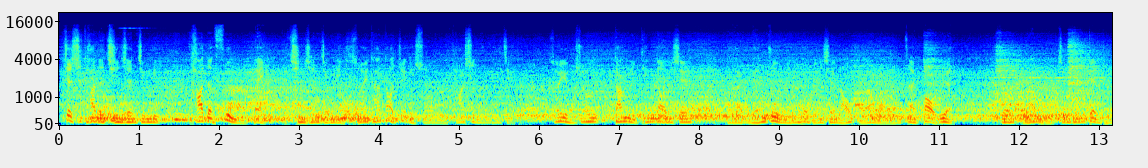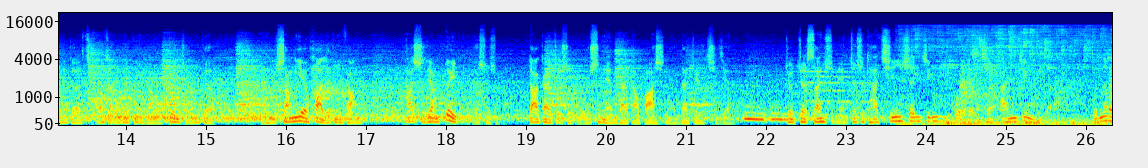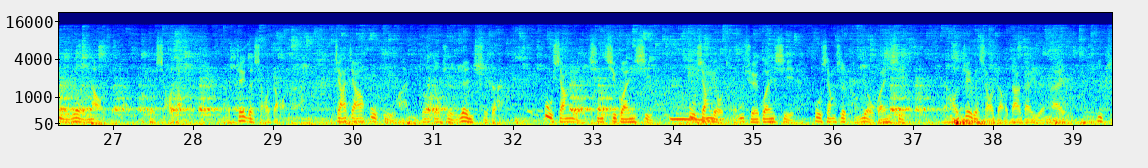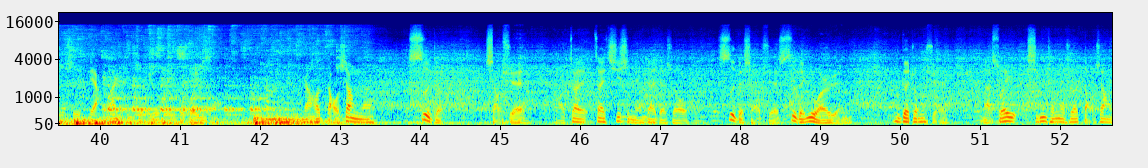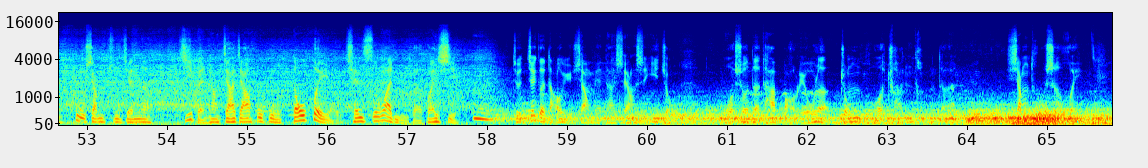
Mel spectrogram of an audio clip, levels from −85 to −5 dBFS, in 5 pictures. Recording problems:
rain or running water; very loud; throughout; as loud as the speech
voice in the background; faint; throughout; 20 dB below the speech

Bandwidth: 14.5 kHz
